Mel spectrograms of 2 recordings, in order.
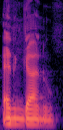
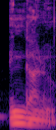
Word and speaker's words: Ngannou: hey all these year this I thought you pronounce it enanu oh I'm not even saying it right enanu oh my bad like that with deep voice enanu okay better so if I had don't be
